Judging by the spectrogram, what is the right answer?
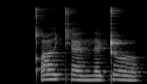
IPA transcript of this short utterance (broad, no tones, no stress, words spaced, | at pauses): qʼɜcʰænæ ʈʌ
